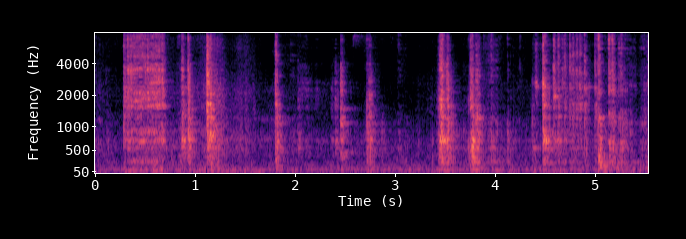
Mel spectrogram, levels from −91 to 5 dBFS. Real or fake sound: fake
